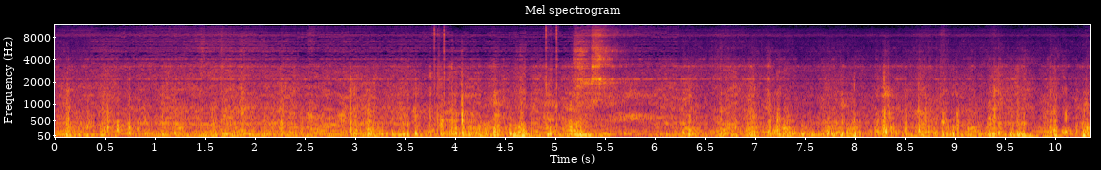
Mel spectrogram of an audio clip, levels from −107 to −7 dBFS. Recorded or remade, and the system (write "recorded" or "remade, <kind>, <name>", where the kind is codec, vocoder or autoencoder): remade, codec, SNAC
